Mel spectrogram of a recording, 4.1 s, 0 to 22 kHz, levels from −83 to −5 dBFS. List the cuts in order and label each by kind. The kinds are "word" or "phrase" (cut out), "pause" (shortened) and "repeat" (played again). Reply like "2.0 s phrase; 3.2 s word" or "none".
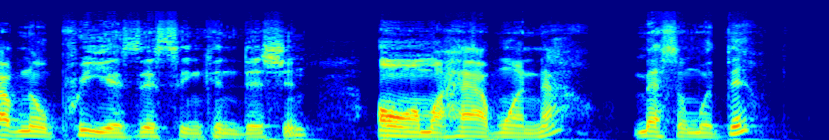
none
